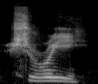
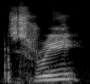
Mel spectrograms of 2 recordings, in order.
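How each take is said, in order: First: The word begins with an SH sound. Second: The word begins with a plain S sound. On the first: The speaker calls it wrong. "Not Shri. Not with S H" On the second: The speaker calls it right. "not with S H, but with S R I"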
